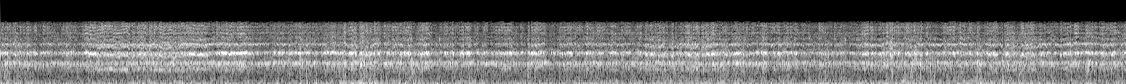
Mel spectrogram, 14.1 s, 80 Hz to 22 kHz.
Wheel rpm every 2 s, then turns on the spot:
230, 220, 240, 240, 230, 230, 220.
none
